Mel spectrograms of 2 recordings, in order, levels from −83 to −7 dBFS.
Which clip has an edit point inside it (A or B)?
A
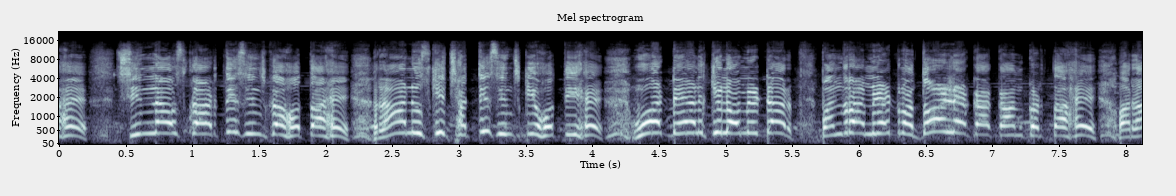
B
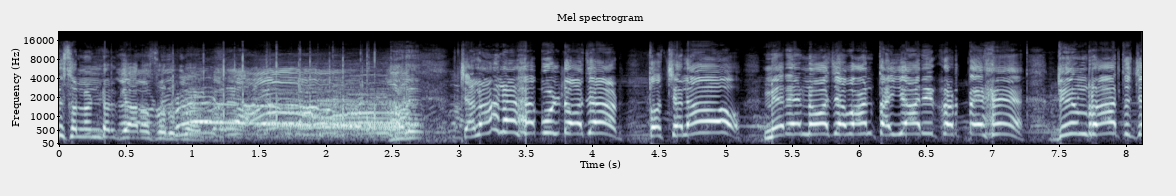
B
